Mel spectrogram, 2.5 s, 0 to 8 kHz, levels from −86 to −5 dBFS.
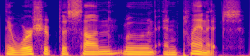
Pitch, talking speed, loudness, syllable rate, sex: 115 Hz, 170 wpm, -19 LUFS, 4.5 syllables/s, male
